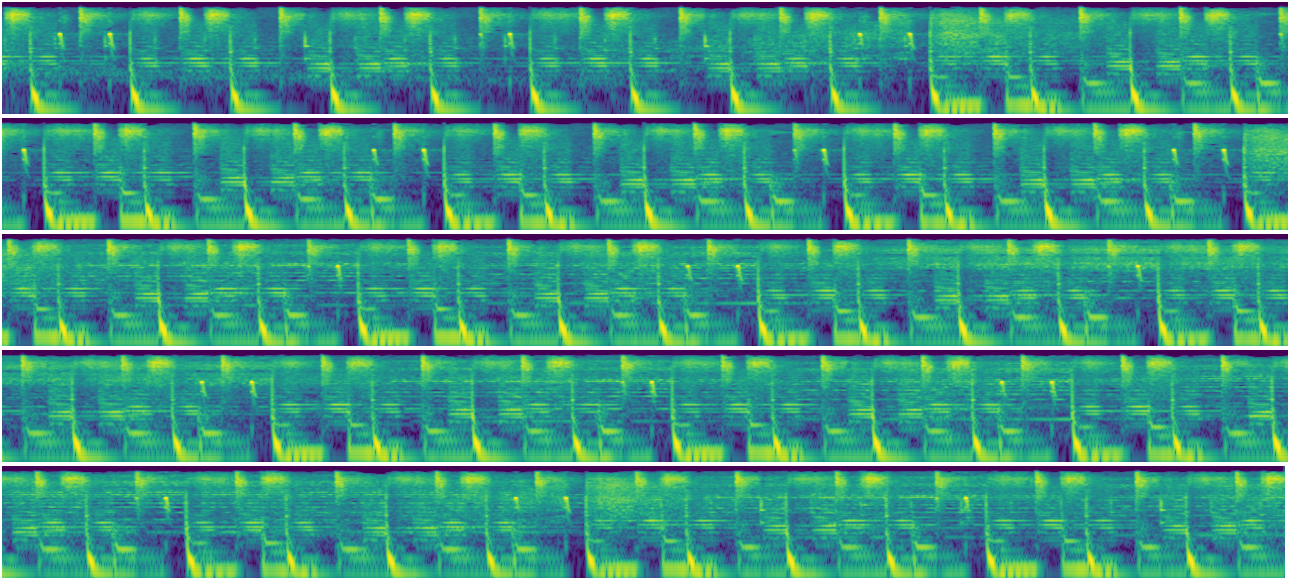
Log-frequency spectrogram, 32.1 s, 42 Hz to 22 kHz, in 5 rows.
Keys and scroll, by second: 14.6 e, 18.7 c, 25.4 ctrl+z, 26.5 ctrl+z, 27.4 ctrl+z.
